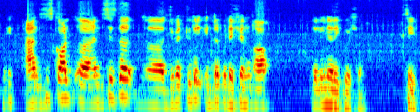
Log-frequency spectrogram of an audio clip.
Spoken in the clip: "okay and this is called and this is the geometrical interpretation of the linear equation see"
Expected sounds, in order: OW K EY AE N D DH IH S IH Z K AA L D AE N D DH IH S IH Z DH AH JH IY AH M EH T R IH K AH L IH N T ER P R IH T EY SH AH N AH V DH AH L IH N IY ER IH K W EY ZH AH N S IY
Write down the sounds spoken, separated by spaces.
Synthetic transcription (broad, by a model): OW K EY AE N D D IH S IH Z K AA L D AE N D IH S IH Z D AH JH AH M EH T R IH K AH L IH N T ER P R IH T EY SH AH N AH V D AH L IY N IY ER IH K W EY SH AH N S IY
